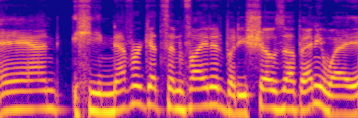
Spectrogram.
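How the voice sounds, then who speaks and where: A man's fairly high, animated voice at a fairly slow pace, with ordinary pitch variation and noticeable background noise. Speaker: game master of tabletop roleplaying podcast. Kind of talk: live actual play podcast hosting. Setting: live stream.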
